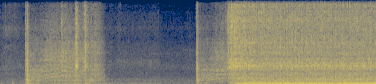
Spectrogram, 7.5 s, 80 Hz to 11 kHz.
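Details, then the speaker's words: 1986 Ford F150 351W with Holley Sniper EFI, after re-clocking the HyperSpark distributor for number one: short crank, then it catches at once and settles into a strong, steady idle rumble; healthy start. "Holy cow, look at that. Has a bit of spring on that."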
